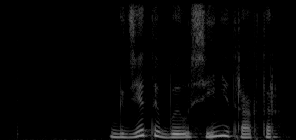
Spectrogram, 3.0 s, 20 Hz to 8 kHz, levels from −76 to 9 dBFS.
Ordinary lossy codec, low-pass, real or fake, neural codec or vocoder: none; none; real; none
